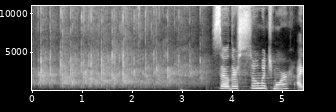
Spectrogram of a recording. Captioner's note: applause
